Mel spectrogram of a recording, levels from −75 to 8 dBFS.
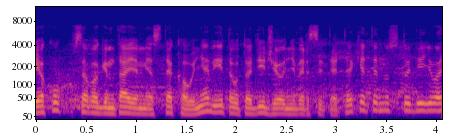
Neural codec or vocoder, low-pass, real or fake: none; 7.2 kHz; real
